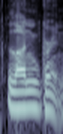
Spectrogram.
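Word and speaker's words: Lundgren: it's I'm not doing it on purpose lungren lungren there you go this is worse than cricked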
